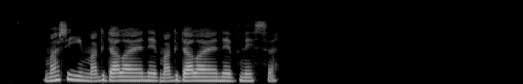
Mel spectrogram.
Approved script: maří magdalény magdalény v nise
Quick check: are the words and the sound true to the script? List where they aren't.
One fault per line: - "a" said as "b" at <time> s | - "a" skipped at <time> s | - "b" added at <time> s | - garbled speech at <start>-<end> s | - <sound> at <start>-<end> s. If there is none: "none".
none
